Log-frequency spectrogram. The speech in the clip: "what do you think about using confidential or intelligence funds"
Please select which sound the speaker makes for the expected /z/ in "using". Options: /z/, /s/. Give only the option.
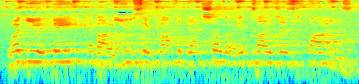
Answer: /z/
